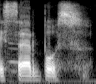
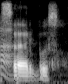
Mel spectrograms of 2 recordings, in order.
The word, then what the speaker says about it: Servus: So this is one of the really few words that you say differently than how it's written down. Is it? Yeah, it's very annoying. You know how there's an exception to everything. This is like one of like 3 examples of the one because you say Serbus Servus. like a B.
